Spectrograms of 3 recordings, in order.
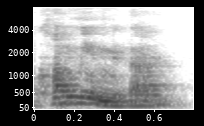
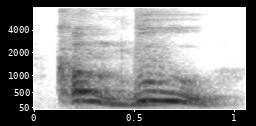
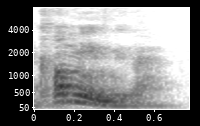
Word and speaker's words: comb: 혹시 C이 단어하고 혼동되시 CB 컴 이것도 역시 M 다음에 B는 발음이 안 되니까 컴이라고 합니다.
